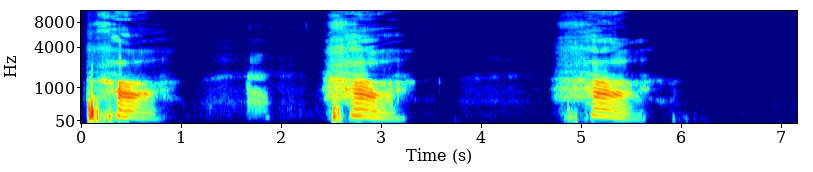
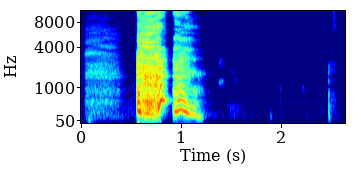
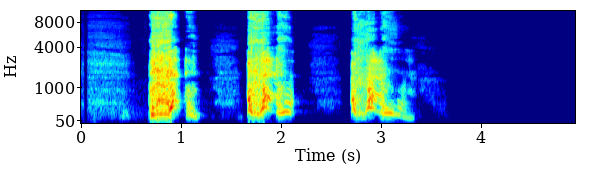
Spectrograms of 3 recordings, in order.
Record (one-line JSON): {"exhalation_length": "7.2 s", "exhalation_amplitude": 32768, "exhalation_signal_mean_std_ratio": 0.34, "cough_length": "2.6 s", "cough_amplitude": 32767, "cough_signal_mean_std_ratio": 0.34, "three_cough_length": "4.9 s", "three_cough_amplitude": 32665, "three_cough_signal_mean_std_ratio": 0.35, "survey_phase": "beta (2021-08-13 to 2022-03-07)", "age": "65+", "gender": "Male", "wearing_mask": "No", "symptom_cough_any": true, "symptom_runny_or_blocked_nose": true, "symptom_fatigue": true, "smoker_status": "Never smoked", "respiratory_condition_asthma": false, "respiratory_condition_other": false, "recruitment_source": "Test and Trace", "submission_delay": "2 days", "covid_test_result": "Positive", "covid_test_method": "RT-qPCR", "covid_ct_value": 23.2, "covid_ct_gene": "ORF1ab gene"}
